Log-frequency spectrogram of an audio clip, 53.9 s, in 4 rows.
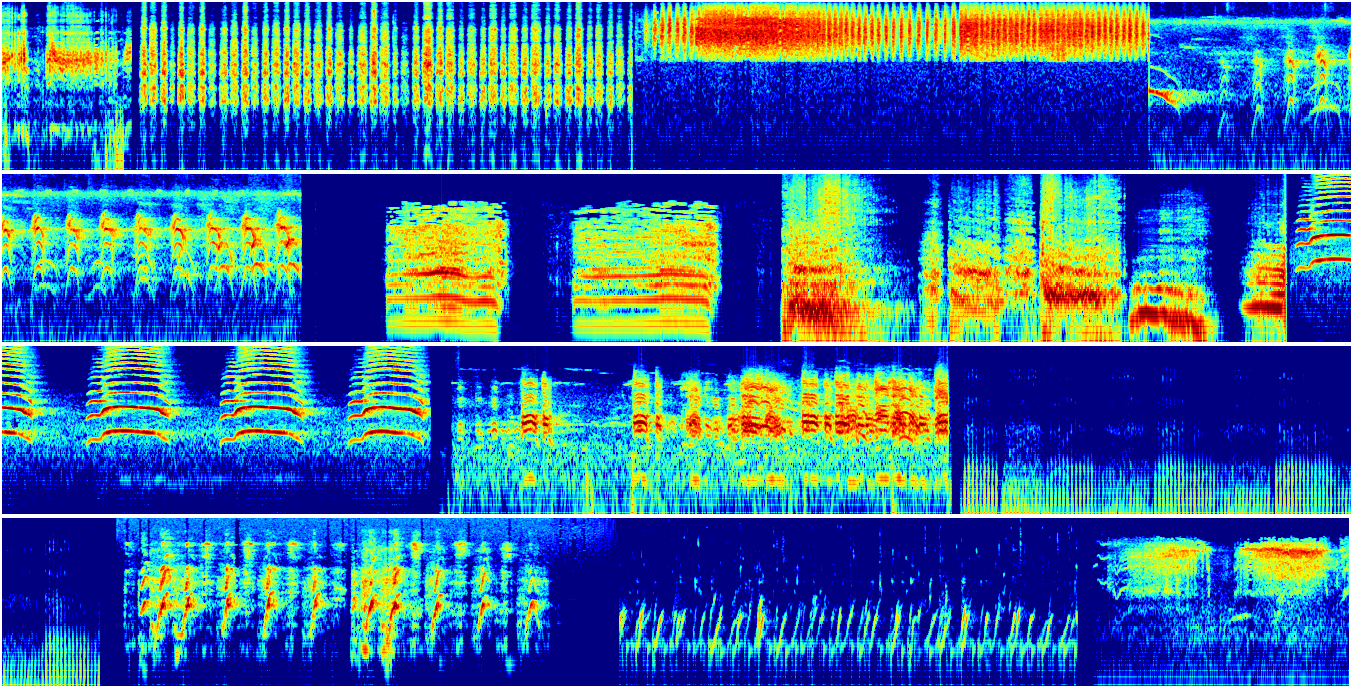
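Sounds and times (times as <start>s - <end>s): bear roaring: 21.3s - 26.4s
low animal rumble: 36.6s - 41.5s.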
